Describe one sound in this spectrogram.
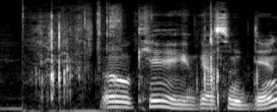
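A plastic lid clicks off a container.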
